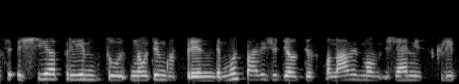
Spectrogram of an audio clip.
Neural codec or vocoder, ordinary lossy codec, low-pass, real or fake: none; Opus, 64 kbps; 3.6 kHz; real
